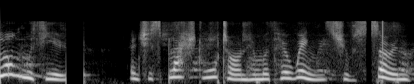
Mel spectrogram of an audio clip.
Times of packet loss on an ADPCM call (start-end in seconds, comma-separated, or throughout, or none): 0.66-0.88, 3.66-3.84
